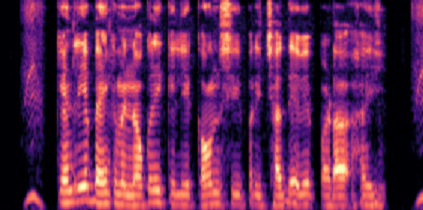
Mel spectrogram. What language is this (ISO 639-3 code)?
mag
